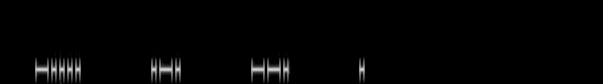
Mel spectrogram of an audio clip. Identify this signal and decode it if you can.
Morse code, heard as a keyed tone, about 30 wpm, spaced as for 10 wpm, 700 Hz. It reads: 6RGE
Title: USA Call Signs - 6x Character Spacing - 30wpm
